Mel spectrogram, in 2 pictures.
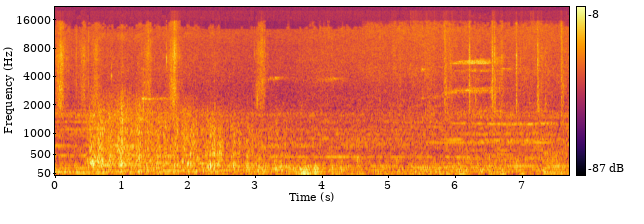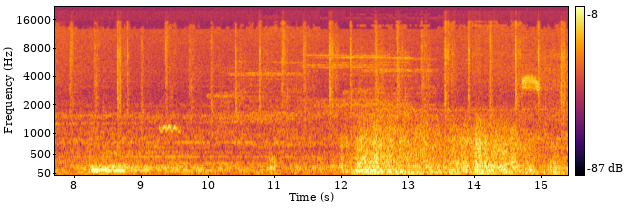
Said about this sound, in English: The storm raged on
